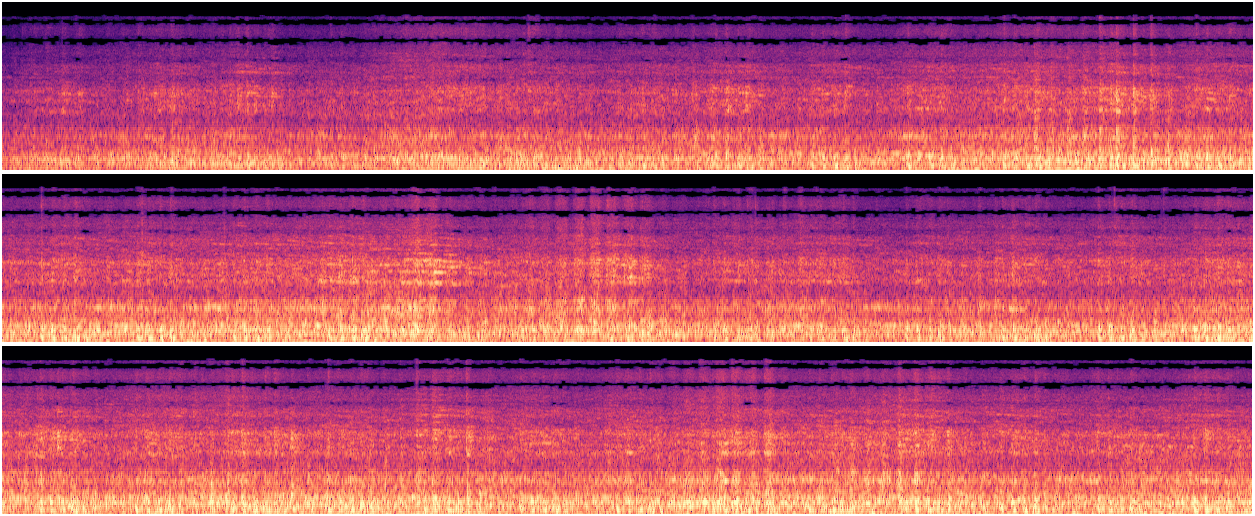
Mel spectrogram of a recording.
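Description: Coal hopper cars of a freight train rolling past at speed, their wheels clicking in a steady rhythm over the rail joints.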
